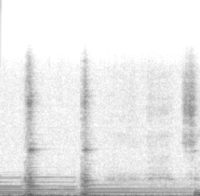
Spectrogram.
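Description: Acoustic guitar, just tuned to DADGAD, strummed twice about half a second apart, the chord ringing on and fading.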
